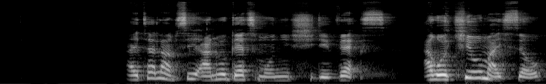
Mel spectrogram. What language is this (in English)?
Nigerian Pidgin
